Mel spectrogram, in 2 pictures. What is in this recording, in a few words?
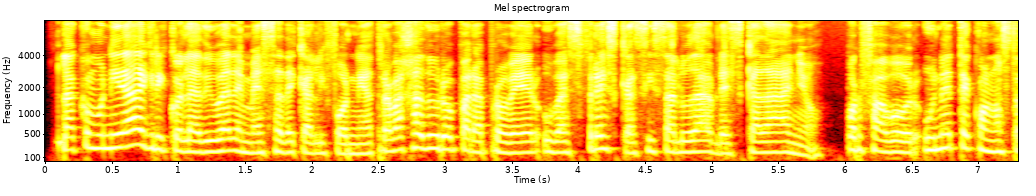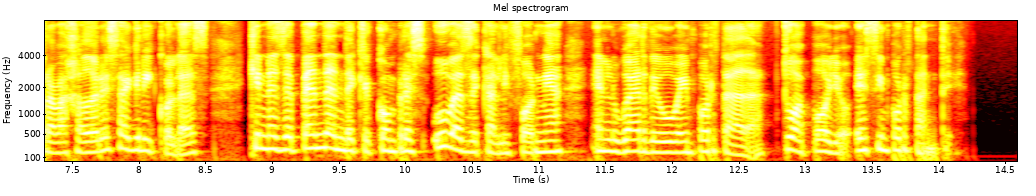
radio spot spanish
